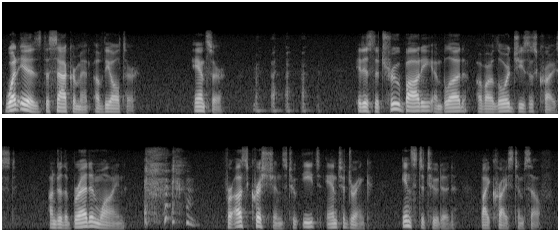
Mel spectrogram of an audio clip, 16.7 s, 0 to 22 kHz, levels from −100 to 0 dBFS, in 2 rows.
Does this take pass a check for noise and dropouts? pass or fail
fail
